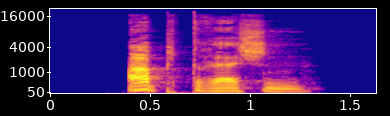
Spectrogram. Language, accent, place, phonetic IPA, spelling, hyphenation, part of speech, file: German, Germany, Berlin, [ˈapˌdʁɛʃn̩], abdreschen, ab‧dre‧schen, verb, De-abdreschen.ogg
- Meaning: to thresh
